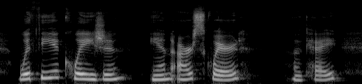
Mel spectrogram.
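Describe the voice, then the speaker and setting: A woman speaks at a fairly high pitch in a normal speaking voice. The recording is very clean with a silent background. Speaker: physics professor. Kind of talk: tutorial. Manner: casual.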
